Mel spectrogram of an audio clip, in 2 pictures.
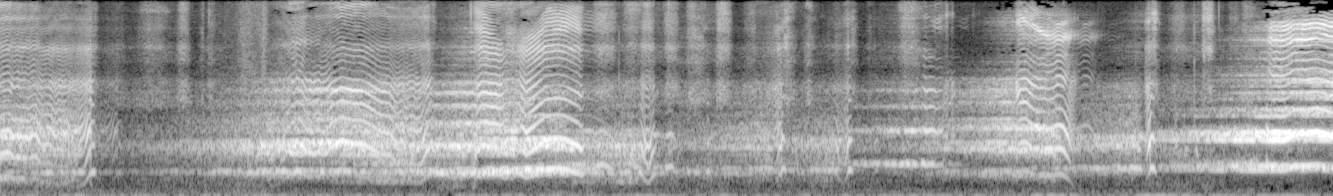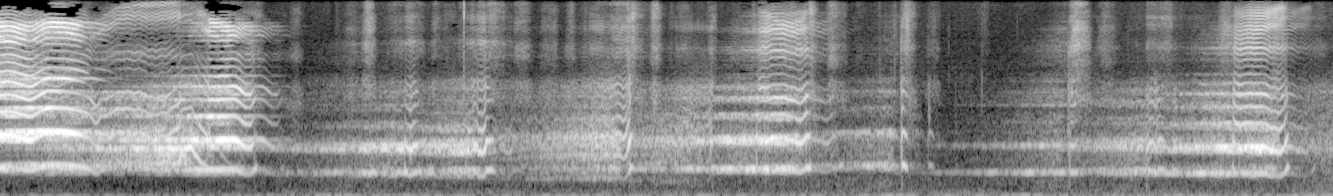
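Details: Clip from a horror "ghost baby" sound-effect compilation: sustained high-pitched infant wailing with whimpering breaks, infant crying.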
